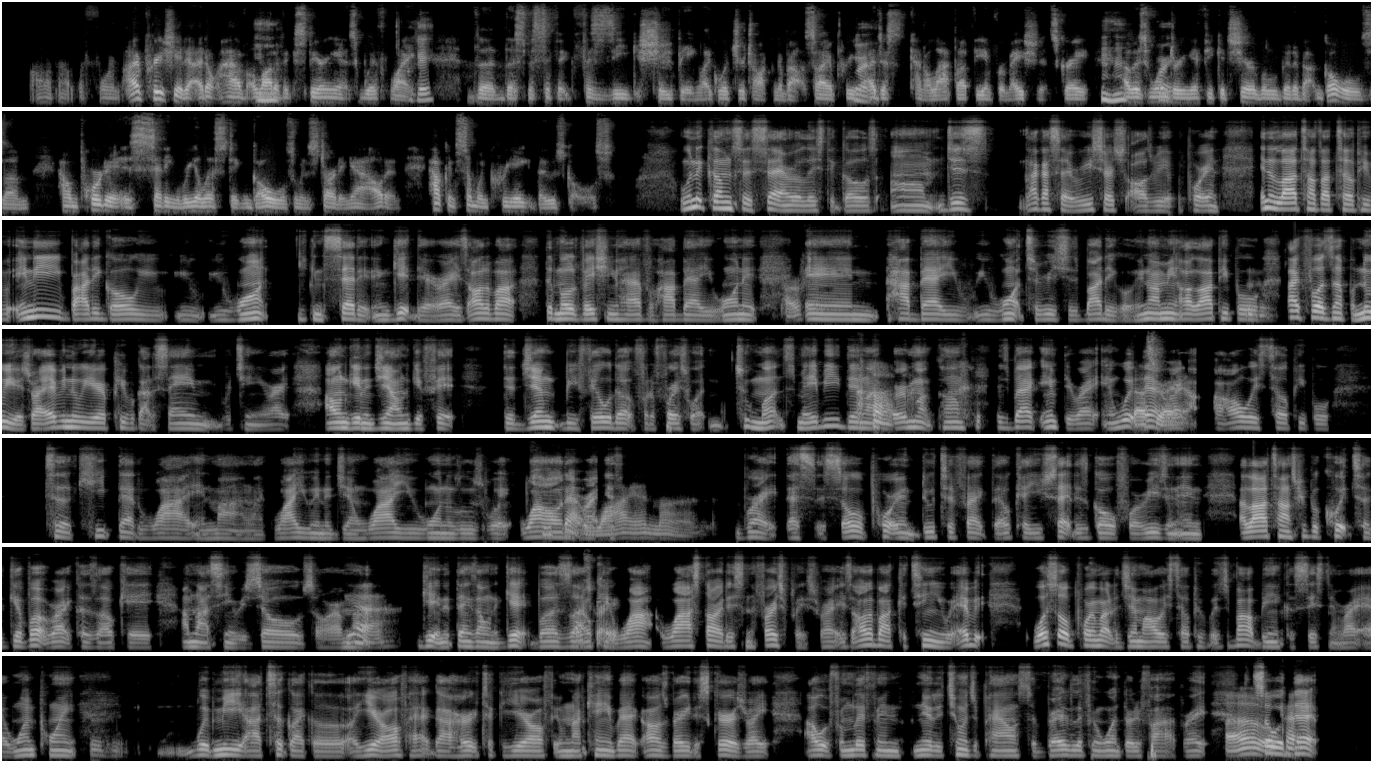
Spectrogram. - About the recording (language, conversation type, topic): English, podcast, What are some effective ways to build a lasting fitness habit as a beginner?
- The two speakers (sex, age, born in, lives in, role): male, 30-34, United States, United States, guest; male, 50-54, United States, United States, host
- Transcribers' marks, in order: chuckle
